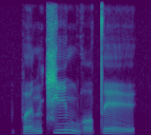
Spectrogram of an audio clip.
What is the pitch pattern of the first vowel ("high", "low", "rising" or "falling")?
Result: rising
